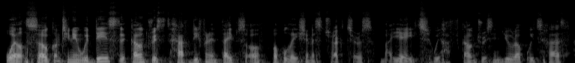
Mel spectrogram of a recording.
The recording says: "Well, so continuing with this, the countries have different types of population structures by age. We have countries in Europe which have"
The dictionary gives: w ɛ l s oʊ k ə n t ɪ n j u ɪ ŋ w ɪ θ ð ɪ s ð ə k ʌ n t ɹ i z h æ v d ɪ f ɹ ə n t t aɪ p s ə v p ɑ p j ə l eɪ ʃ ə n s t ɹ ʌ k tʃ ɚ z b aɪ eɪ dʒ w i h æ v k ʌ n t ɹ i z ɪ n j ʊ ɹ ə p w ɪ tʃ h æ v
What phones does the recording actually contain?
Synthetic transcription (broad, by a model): w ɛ l s oʊ k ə n t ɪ n j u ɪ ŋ w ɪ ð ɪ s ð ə k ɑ n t ɹ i s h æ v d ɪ f ɹ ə n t t aɪ p s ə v p ɑ p j ə l eɪ ʃ ə n s t ɹ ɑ k tʃ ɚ s b aɪ eɪ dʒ w i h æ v k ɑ n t ɹ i s ɪ n j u ɹ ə p w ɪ tʃ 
